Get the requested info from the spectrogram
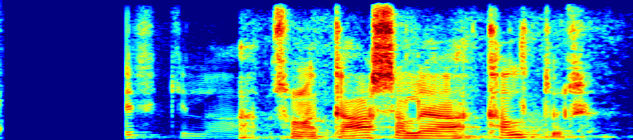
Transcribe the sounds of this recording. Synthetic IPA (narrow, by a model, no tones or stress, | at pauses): ɪr̥cɪlɛːɣasvɔːnakaːsalɛːɣakʰalt̪ʏ̰ɾ̥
